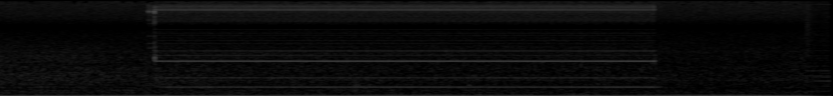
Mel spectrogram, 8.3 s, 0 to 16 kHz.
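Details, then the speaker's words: External backup hard drive that fell about 30 cm from a PC and is no longer recognised: steady low beep-buzz for about five seconds, then stops; read head appears stuck mid-platter. "mich hört sich so an als würde der kopf irgendwo hier in der mitte feststecken und genau das problem wollen wir jetzt beheben"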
